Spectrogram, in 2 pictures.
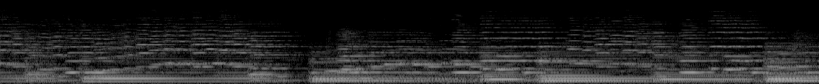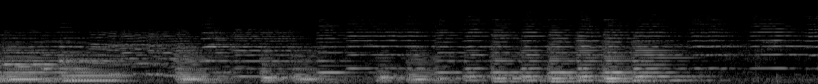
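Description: String music led by a violin over lower strings, in long held notes that change every second or so; about ten seconds in, the accompaniment turns to short, detached notes.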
